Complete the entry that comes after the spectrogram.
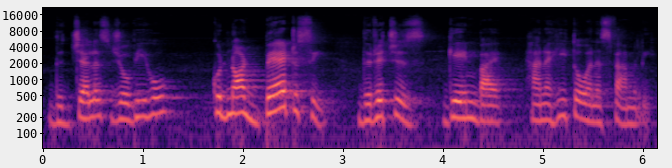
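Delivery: ordinary delivery, nothing marked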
